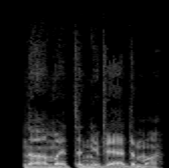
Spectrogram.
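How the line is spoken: Cold reply. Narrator (Russian): холодно ответил Зорич

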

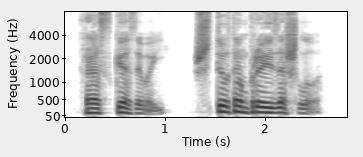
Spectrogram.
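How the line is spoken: Even-voiced question. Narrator (Russian): спросил ровным голосом Сесу

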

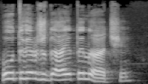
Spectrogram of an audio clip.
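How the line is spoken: Deep warm female voice. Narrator (Russian): Графиня произнесла неожиданно густым и теплым голосом

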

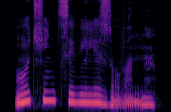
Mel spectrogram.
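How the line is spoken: Mutter. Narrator (Russian): пробормотал Габриэль

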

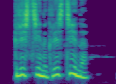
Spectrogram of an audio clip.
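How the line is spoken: Soft calling. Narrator (Russian): мягко звал меня Алик

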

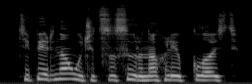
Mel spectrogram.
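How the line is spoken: Gloomy. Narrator (Russian): мрачно сказала я

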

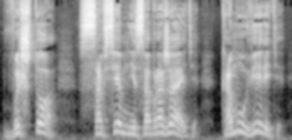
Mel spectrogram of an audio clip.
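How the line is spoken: Shouting. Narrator (Russian): кричал Алексей

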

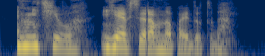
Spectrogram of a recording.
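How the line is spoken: Smirking. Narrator (Russian): усмехаюсь я

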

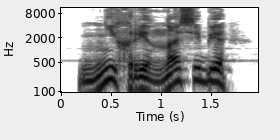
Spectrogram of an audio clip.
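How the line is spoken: Breathed out. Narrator (Russian): выдохнул Велен

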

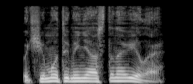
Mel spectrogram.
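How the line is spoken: Plain. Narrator (Russian): спросил он

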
